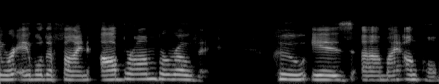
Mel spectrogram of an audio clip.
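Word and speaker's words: Borowik: with the name of berovic b-o-r-o-w-i-k um in polish the w is pronounced as a v anybody with the name of barovic or druian d-r-u-j-e-n that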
